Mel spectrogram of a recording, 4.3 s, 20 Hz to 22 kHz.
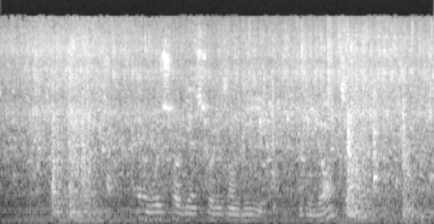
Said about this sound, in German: Hinter ihm strömt Wasser durch schwarze Plastikkörbe. Darin tummeln sich fast 300 Aale,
